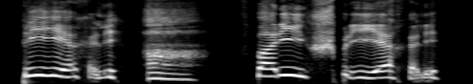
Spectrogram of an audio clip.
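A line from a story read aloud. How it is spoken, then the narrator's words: Joyful. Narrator (Russian): радостно произнесла Глафира Семеновна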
